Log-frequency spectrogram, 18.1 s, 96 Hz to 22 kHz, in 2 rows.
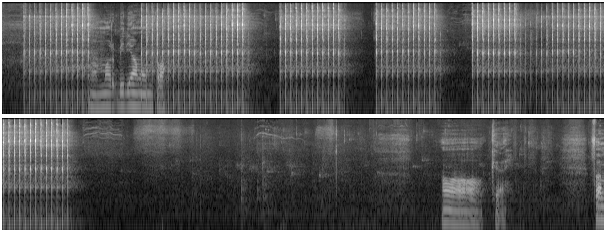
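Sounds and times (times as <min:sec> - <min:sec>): massage gun hammering: 0:00.0 - 0:10.4.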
